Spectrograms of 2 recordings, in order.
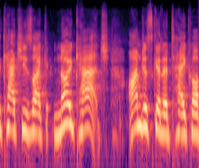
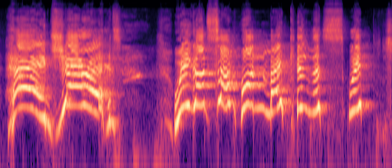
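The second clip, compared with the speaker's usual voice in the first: mock loud, enthusiastic booming shout. Retelling how someone called out to a shop worker: imitating an enthusiastic loud boom. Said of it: "In the most enthusiastic, loud boom".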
